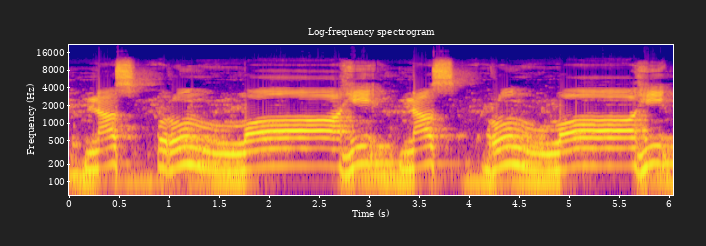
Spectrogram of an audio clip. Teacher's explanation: لفظ اللہ کو موٹا کر کے پر کر کے پڑھیں گے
